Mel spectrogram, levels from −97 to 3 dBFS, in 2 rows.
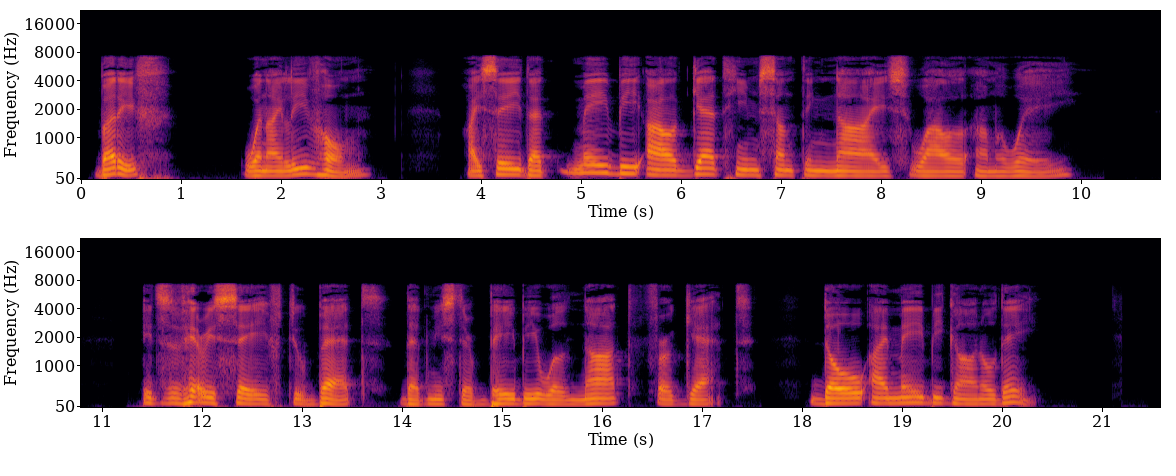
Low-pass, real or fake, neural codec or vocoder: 7.2 kHz; real; none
